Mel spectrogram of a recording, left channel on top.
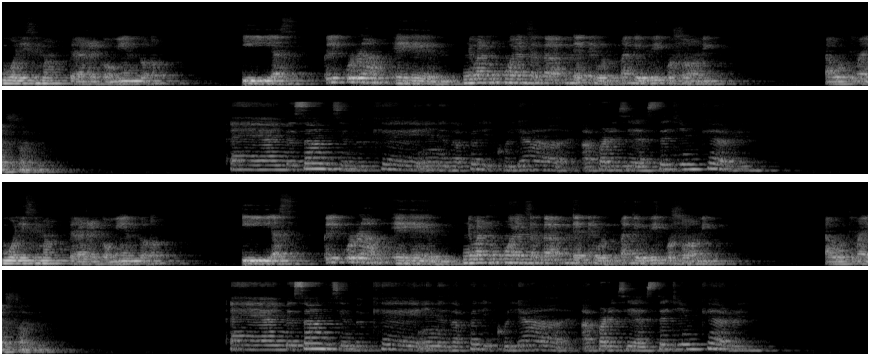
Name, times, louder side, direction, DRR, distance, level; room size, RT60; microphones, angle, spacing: voice 1, 0.0-1.6 2.4-2.9 3.2-7.1 8.2-8.9, equal, 55° right, -3 dB, 0.8 m, -27 dB
voice 2, 10.9-16.2, right 2 dB, 25° right, 0 dB, 0.3 m, -36 dB
2.2 x 2.1 x 2.7 m, 0.72 s
head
